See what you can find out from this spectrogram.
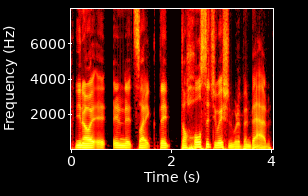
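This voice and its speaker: A man in his twenties with a lowish, smooth voice, hosting a podcast. He rambles casually, swears freely and laughs often. The recording is close and dry. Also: normal speed, a little mellow, dry recording. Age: 20s. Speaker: podcast host. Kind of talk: casual chat.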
